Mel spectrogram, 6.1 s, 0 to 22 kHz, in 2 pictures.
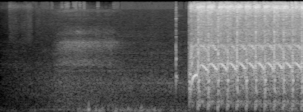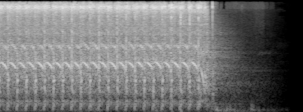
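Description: A Jund M4 CQB gel blaster on a 2S battery fires a sustained full-auto burst of about three seconds, a rapid, loud buzzing rattle of shots, preceded by a soft click and quiet handling.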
